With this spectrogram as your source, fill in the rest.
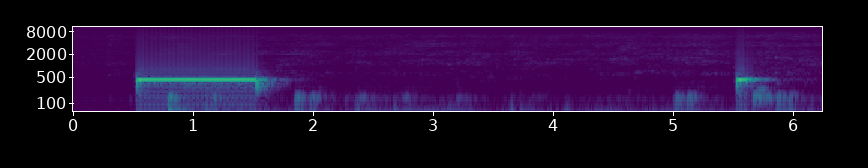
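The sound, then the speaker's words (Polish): A telephone dial tone while a call is placed to a guest of a show: a loud, steady mid-pitched beep lasting about a second, a pause with faint low rumbling, then the tone starts again. “Czyli dzwonimy do”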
